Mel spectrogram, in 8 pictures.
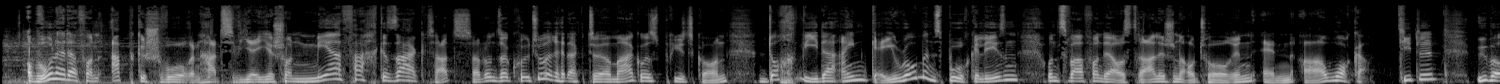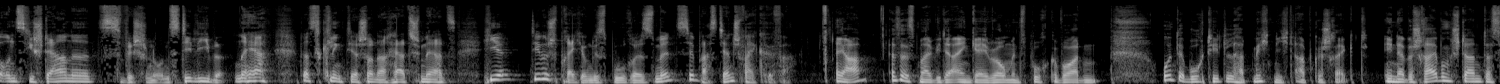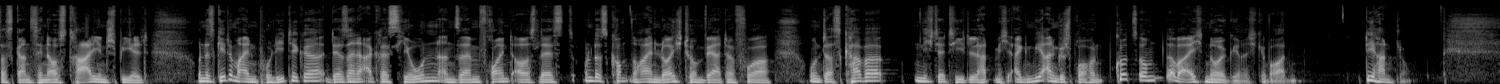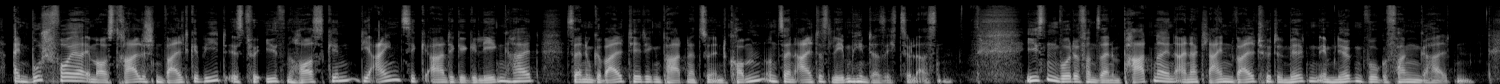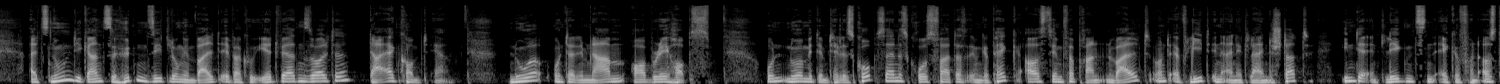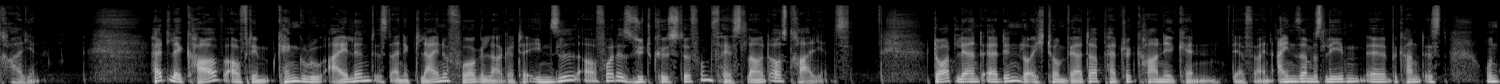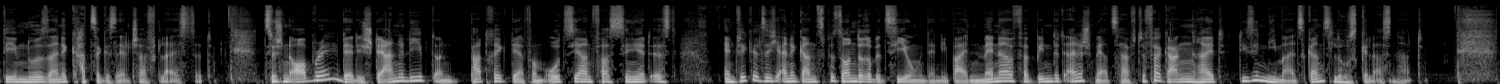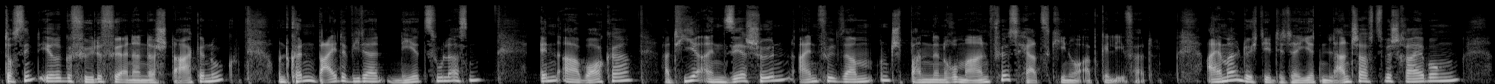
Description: Buchbesprechung – Über uns die Sterne, zwischen uns die Liebe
